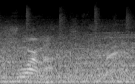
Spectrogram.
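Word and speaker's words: shawarma: it in Russian but in America you pronounce it shwarma but schwarma is also customary along this line as well especially with Turkish foods, European food, anything like that.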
